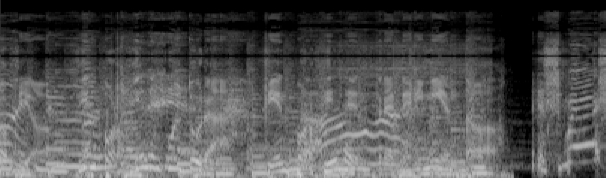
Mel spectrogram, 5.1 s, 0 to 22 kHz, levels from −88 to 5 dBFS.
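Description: Throughout the clip there is imaging from linear upsampling. The rate was raised from 12 kHz to 44.1 kHz by joining samples with straight lines. That filters poorly. The top end sounds dulled. A mirrored copy sits between 6 and 12 kHz, roughly 25 dB down, adding a faint metallic shimmer.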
